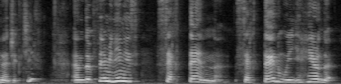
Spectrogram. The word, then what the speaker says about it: certaine: And the feminine is certaine. Certaine, we hear the N because there is an E after. Certaine.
